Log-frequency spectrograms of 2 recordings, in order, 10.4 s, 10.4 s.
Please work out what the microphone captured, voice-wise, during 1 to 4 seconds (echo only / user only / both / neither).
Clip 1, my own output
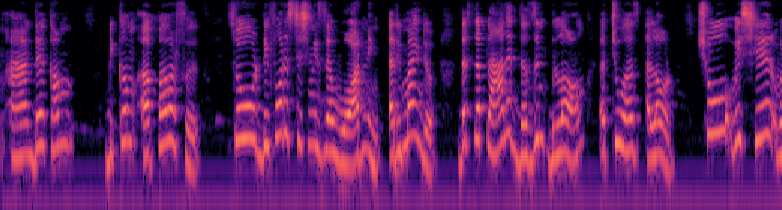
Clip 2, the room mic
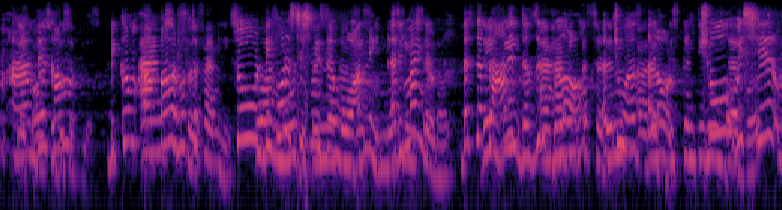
both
